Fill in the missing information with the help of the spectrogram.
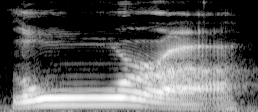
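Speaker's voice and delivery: "Laura" loud and stretched on the first syllable, LOOOR-uh; exaggerated pronunciation. Shown as a demonstration. Joking through the list of storm names, exaggerated pronunciation. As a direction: draw out "Laura" as a mock-careful sounding-out. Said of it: "pronunciation guide".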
